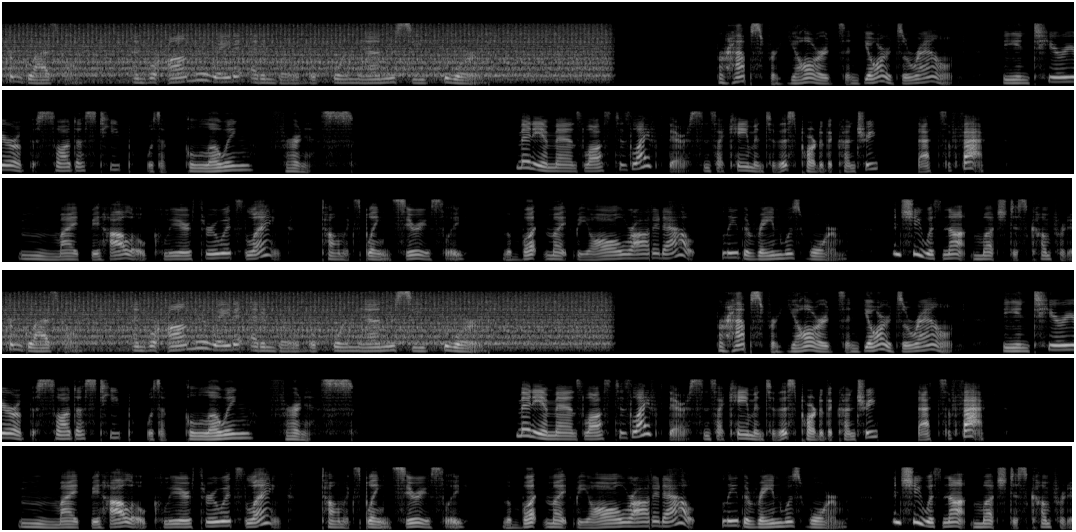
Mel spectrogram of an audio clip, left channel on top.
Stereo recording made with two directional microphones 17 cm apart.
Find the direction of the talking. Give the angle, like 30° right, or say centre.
30° right.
